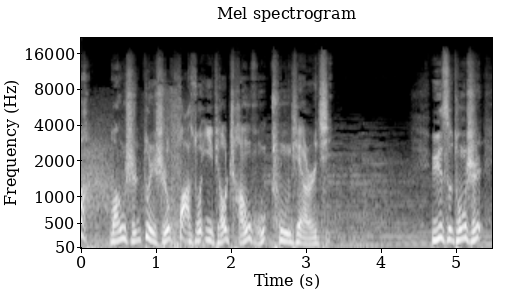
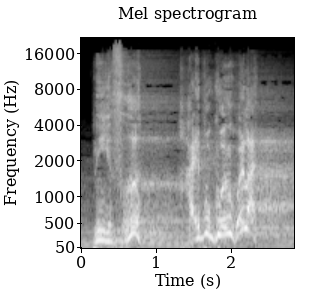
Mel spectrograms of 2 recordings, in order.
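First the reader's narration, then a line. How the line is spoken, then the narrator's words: Booming, carrying voice. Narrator (Chinese): 这道声音传遍每个角落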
